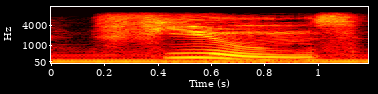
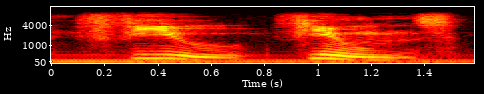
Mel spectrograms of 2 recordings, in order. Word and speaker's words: fumes: Next up is this word here, fumes. It's an EU sound. Fumes.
